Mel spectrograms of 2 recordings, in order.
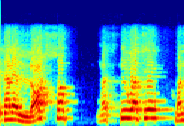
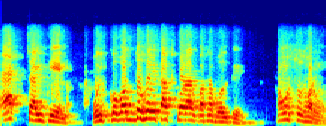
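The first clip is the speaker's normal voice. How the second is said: ordinary delivery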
